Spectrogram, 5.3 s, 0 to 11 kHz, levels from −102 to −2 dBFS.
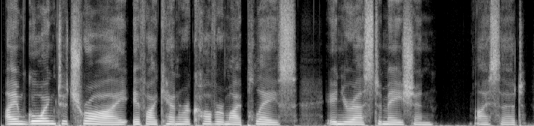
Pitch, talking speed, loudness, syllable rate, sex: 195 Hz, 180 wpm, -18 LUFS, 4.9 syllables/s, female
